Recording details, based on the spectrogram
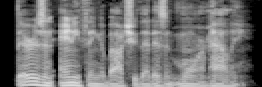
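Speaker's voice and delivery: ordinary delivery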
